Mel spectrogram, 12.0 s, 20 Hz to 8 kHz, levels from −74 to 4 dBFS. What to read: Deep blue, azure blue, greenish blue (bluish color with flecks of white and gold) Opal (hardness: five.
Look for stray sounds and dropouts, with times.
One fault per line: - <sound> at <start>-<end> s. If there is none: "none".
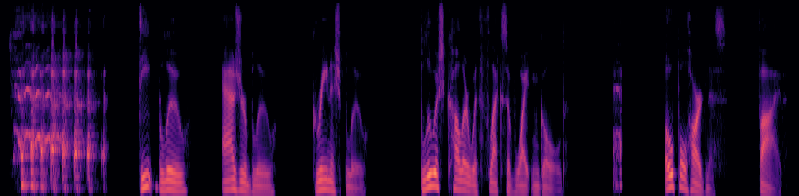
- laugh at 0.1-1.7 s
- laugh at 9.2-9.3 s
